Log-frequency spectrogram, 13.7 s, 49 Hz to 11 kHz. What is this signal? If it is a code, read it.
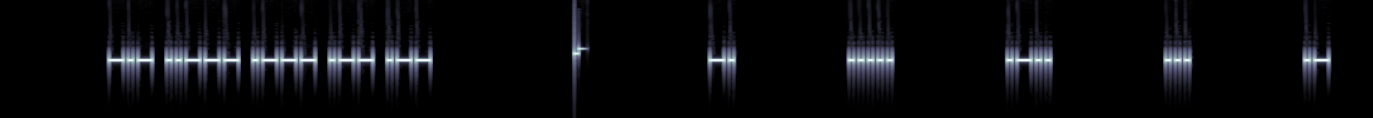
Morse code, heard as a keyed tone, about 25 wpm, spaced as for 11 wpm, 700 Hz. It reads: K2JWW N5LSA
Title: USA Call Signs - 5 Characters - 8x Character Spacing - 25wpm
